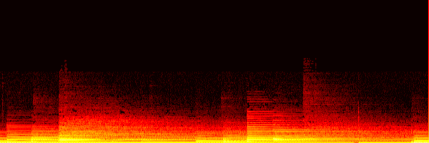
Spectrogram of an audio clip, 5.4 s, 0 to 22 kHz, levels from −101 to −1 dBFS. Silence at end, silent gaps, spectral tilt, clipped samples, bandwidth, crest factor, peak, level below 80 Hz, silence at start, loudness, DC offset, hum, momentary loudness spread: 0 s; none; -10.5 dB/octave; under 0.1%; 4.4 kHz; 16 dB; -6 dBFS; -28 dBFS; 0 s; -22 LUFS; under 0.1%; none; 12 LU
